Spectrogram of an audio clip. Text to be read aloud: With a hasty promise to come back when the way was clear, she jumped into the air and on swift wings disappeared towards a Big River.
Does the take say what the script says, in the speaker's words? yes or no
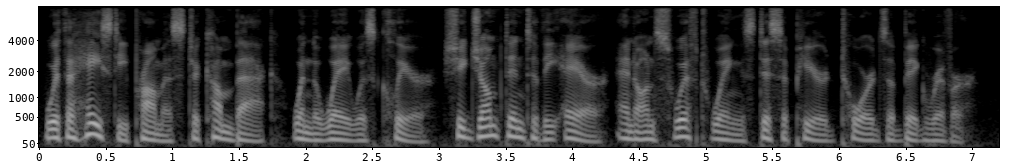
yes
